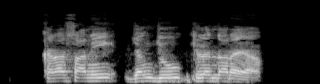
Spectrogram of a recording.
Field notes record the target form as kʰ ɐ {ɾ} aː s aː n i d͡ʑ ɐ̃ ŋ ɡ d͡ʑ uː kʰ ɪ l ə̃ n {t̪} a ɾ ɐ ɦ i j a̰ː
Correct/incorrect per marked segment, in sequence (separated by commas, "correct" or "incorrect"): correct, incorrect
